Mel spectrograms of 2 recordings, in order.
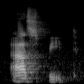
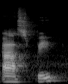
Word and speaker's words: áspid: yo no digo árbol speed yo no digo speed yo digo así como no terminan en ese vocal yo digo áspid golpe de buscar en la as lleva su tilde automóvil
